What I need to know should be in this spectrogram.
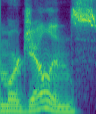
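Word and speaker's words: Morgellons: in all of the more gel ins research and that's that is the correct pronunciation of it it's a soft G because it's back to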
